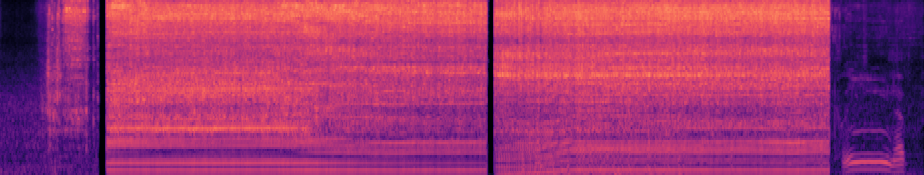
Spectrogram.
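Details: Free junkyard Troy-Bilt two-stroke cultivator/tiller after draining old gas, replacing the carburetor and fuel line and filter: fires and holds a steady high buzz, then settles to another even speed without stumbling; normal running.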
